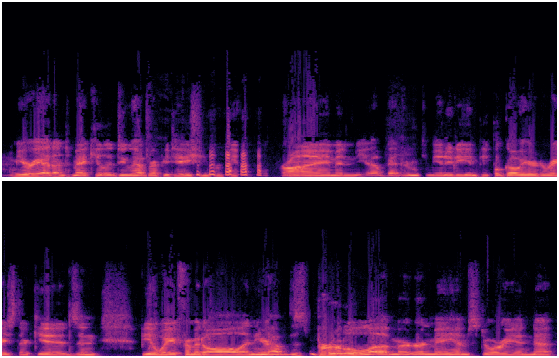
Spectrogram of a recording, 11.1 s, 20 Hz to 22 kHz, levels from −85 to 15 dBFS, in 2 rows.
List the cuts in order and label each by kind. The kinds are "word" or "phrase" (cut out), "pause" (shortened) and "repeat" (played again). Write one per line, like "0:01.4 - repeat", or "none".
0:01.4 - word
0:08.2 - word
0:08.6 - word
